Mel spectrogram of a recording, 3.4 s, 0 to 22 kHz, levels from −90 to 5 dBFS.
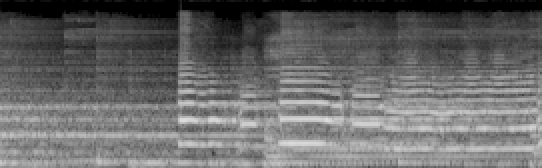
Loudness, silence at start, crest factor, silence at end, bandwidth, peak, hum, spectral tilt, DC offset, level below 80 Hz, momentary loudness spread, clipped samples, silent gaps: -14 LUFS; 0 s; 14 dB; 0 s; over 20 kHz; 0 dBFS; none; -4.5 dB/octave; under 0.1%; -44 dBFS; 13 LU; under 0.1%; none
